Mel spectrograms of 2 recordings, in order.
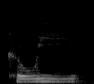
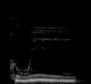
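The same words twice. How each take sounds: First: Coo-ee in an even, level pitch; first attempt. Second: Coo-ee pitched high and loud, falling; second attempt. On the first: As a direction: say coo-ee evenly, as a tentative reading. Trying out an unfamiliar word. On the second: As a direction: call out coo-ee louder, higher, then drop. Second try at unfamiliar word. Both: Shown as a demonstration.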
